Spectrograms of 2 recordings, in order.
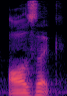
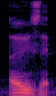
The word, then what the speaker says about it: Ozick: I believe in my review I kept pronouncing it Cynthia Ozick, but now, having watched the Reading Fabricators review of it, I now know it's pronounced Ozick.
